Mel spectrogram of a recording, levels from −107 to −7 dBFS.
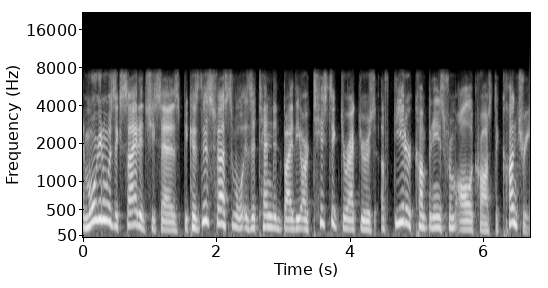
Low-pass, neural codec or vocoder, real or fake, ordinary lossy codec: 7.2 kHz; none; real; Opus, 24 kbps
